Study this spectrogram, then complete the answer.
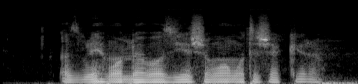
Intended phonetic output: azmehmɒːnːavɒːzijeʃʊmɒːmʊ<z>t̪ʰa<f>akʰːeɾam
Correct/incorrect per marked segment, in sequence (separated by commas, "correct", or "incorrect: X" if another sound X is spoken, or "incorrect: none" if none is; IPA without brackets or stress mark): incorrect: none, incorrect: ʃ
